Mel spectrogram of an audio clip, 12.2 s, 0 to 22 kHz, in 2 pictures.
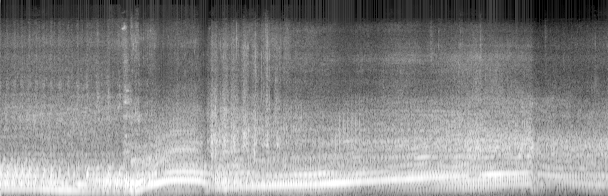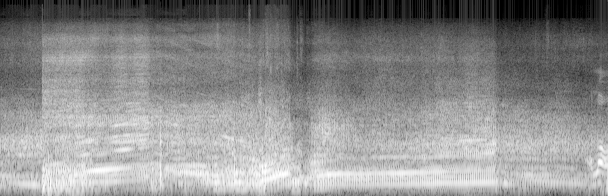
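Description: A Ford Sierra Mk2 three-door fitted with a Lexus LS 400 1UZ-FE V8 drives hard, its engine loud and close, rising and falling through repeated revs and gear changes with the pitch sweeping up each time, and no talking.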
